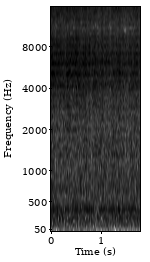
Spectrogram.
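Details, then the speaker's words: Stove-top pressure cooker cooking pinto beans, heat turned down after the chatter: steady soft steam hiss with the weight rocking gently and evenly; normal pressure regulator rocking, correct pressure, time to start the timer. "and you can hear the steam it's just a gentle rocking motion and this is the general rocking motion you want every time you cook something in you know anytime you cook something in the pressure cooker it's the same gentle rocking motion every time"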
